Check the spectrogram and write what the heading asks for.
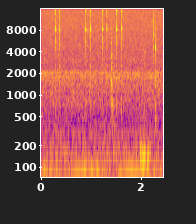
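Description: A few light clicks of computer keyboard keys, bunched in the second half, stepping a game record forward move by move, over a low steady hum.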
